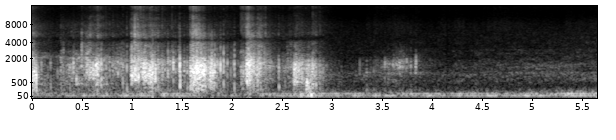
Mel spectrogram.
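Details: Loud crackling and rustling bursts, like footsteps on dry ground, fill the first three seconds, then fade to quiet background hum with no hooting heard.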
